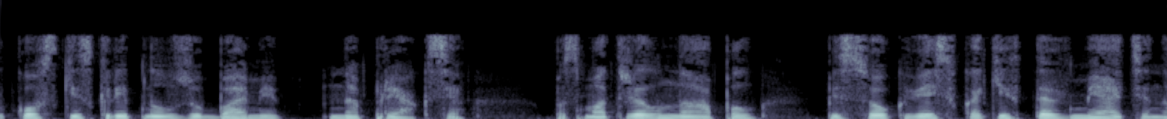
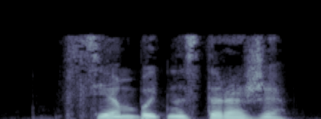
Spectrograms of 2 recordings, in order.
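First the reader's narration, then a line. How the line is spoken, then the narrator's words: Through gritted teeth. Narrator (Russian): процедил он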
